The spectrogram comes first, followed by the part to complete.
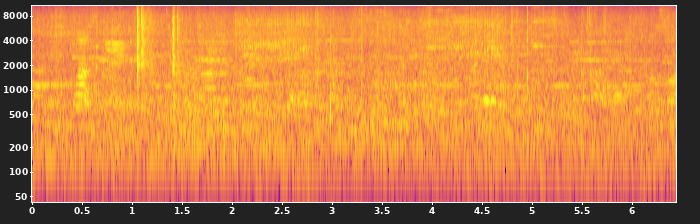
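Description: Outdoor ambience of a busy town square: scattered voices of passers-by over a steady background haze, with two sharp clicks a little after a second in.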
